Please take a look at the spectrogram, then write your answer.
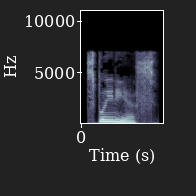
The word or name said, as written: splenius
